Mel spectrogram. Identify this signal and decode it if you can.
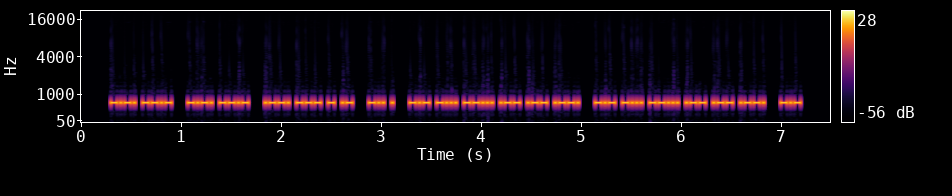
Morse code, heard as a keyed tone, about 52 wpm, 700 Hz. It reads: CQ CQ POTA DE KB7WWP KB7WWP K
